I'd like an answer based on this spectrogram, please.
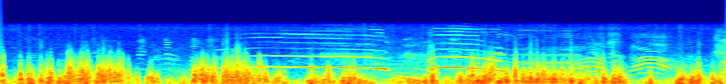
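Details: A Siberian husky, filmed on a skiing trip, howls in long, wavering, mid-pitched tones, pining as its people are about to leave.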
